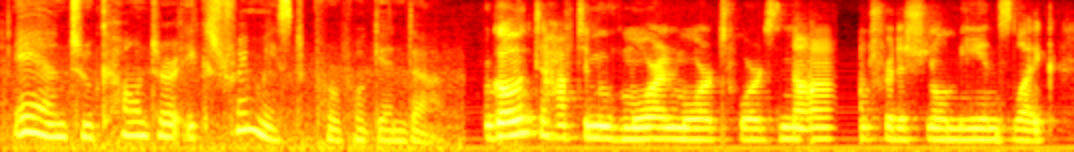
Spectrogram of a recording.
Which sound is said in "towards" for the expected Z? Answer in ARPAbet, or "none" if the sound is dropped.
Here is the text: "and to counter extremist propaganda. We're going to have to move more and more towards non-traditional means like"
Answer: Z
